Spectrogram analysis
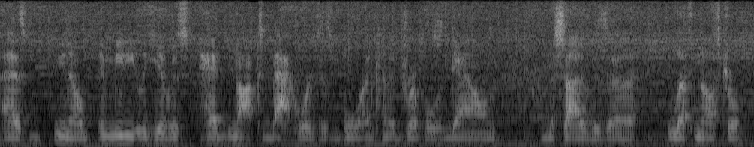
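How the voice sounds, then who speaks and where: Low-voiced man running a tabletop game. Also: level tone, normal speed, poor audio. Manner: informal, sweary. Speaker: game master of a tabletop role-playing game. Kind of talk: casual narration of tabletop game combat. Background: guitar music.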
